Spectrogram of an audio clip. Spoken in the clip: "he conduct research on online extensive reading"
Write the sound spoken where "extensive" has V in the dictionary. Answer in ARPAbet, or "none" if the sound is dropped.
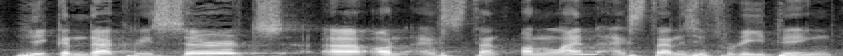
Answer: F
